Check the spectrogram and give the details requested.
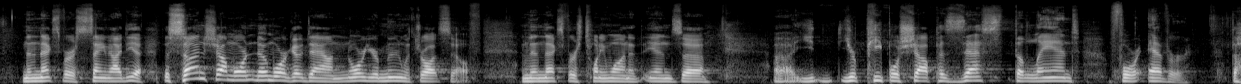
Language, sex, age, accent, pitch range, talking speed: English, male, 40-59, American, 165-235 Hz, 185 wpm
